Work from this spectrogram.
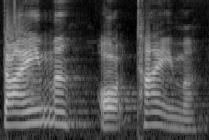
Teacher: What is the difference between the initial ta sounds? The difference is of aspiration, we all know.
